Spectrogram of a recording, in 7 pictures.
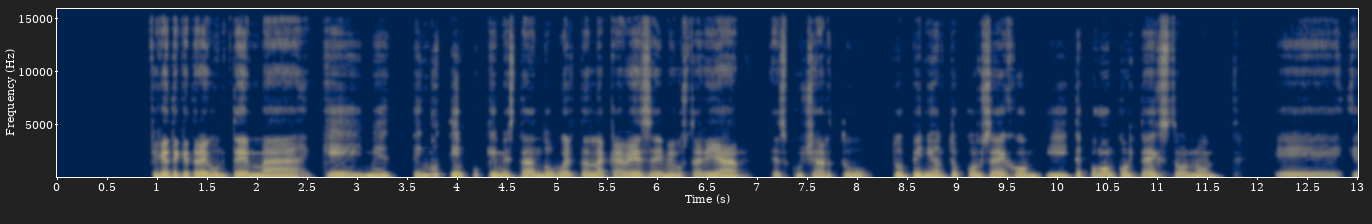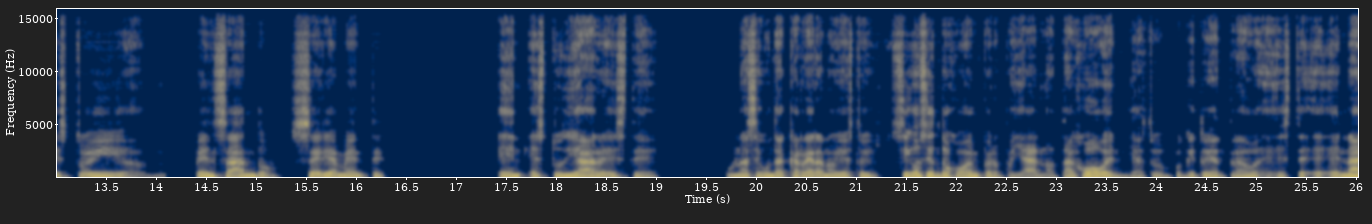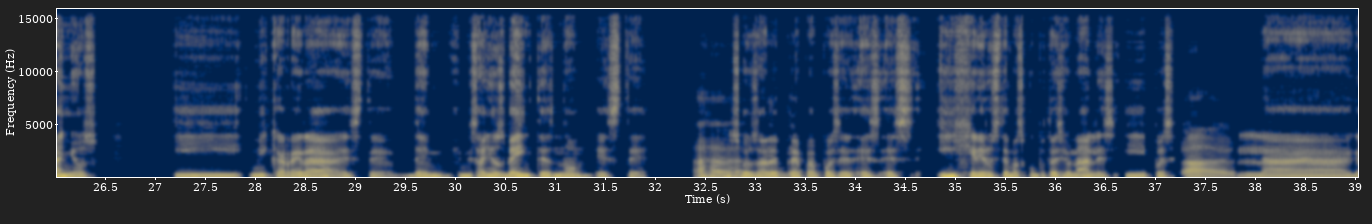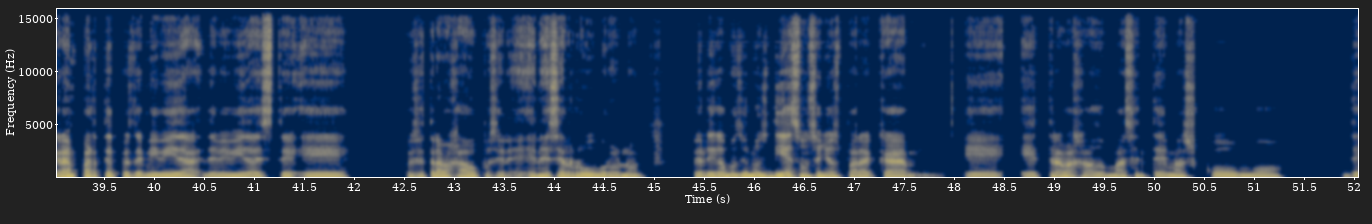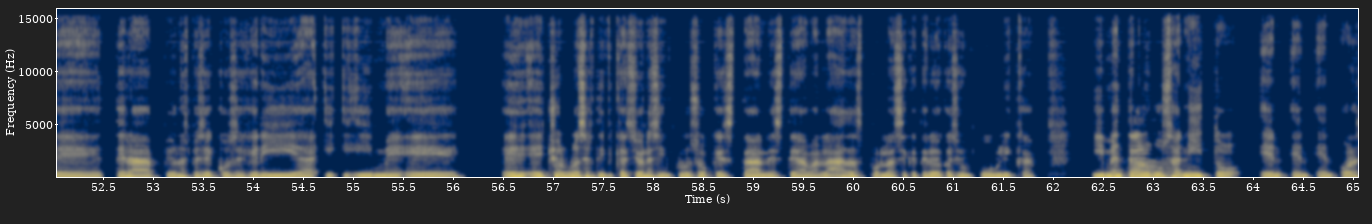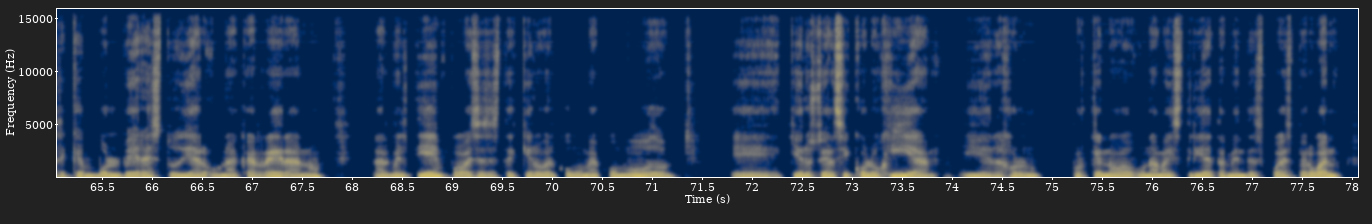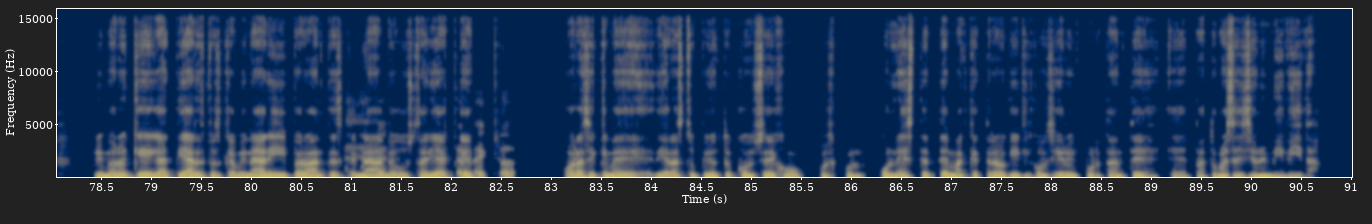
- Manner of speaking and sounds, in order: other background noise; other noise; chuckle
- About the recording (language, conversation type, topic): Spanish, advice, ¿Cómo puedo decidir si volver a estudiar o iniciar una segunda carrera como adulto?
